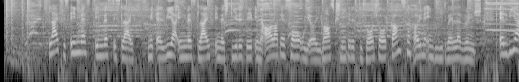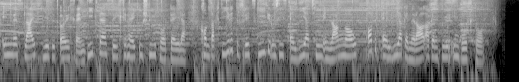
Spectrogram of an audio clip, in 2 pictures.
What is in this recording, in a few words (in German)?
Werbespot Mundart; Elvia Invest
